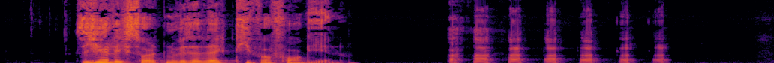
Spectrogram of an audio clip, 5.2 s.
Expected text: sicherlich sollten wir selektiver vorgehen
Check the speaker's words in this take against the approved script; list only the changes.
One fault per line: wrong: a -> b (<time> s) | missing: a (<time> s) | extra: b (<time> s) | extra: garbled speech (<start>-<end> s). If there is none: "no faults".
no faults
